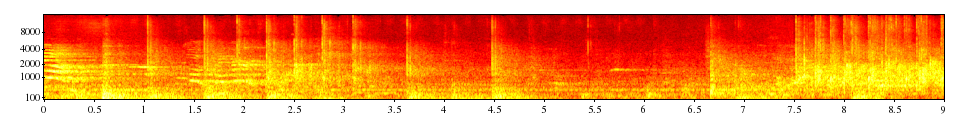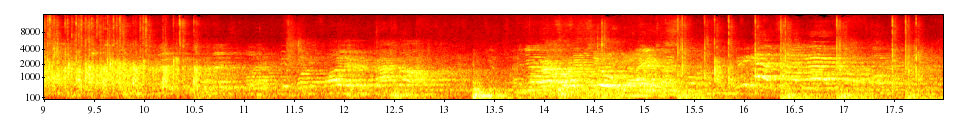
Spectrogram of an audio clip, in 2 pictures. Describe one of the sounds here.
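Spectators talk nearby in a crowd of men and women.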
